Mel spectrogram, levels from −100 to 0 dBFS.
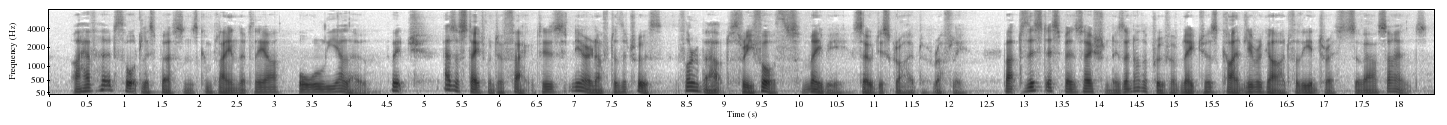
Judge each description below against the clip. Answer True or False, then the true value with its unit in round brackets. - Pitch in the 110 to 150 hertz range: False (85 Hz)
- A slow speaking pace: False (155 wpm)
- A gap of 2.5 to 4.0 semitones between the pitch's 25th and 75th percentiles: False (4.4 semitones)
